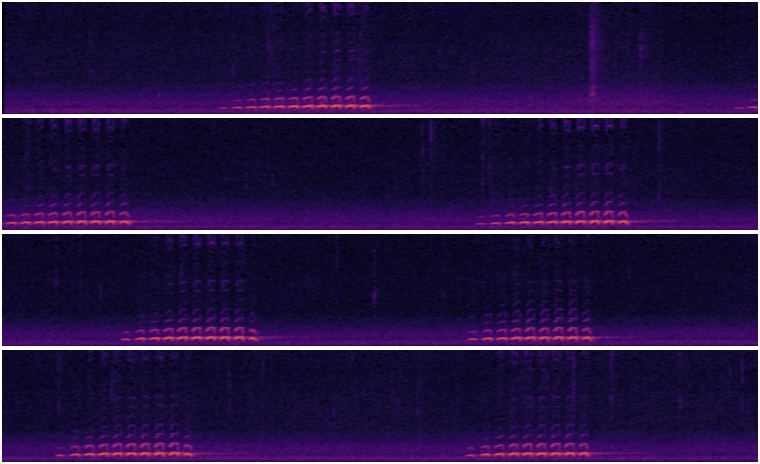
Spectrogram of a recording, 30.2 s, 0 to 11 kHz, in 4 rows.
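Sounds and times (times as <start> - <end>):
Tengmalm's Owl Aegithalos funereus calling in Central Finland: 2.2 - 4.2, 7.3 - 9.4, 12.3 - 14.4, 16.3 - 18.0, 19.8 - 21.5, 23.2 - 25.0, 27.3 - 29.2.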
